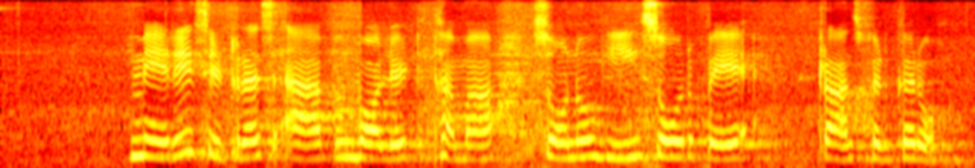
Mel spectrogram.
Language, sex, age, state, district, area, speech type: Dogri, female, 18-30, Jammu and Kashmir, Jammu, urban, read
